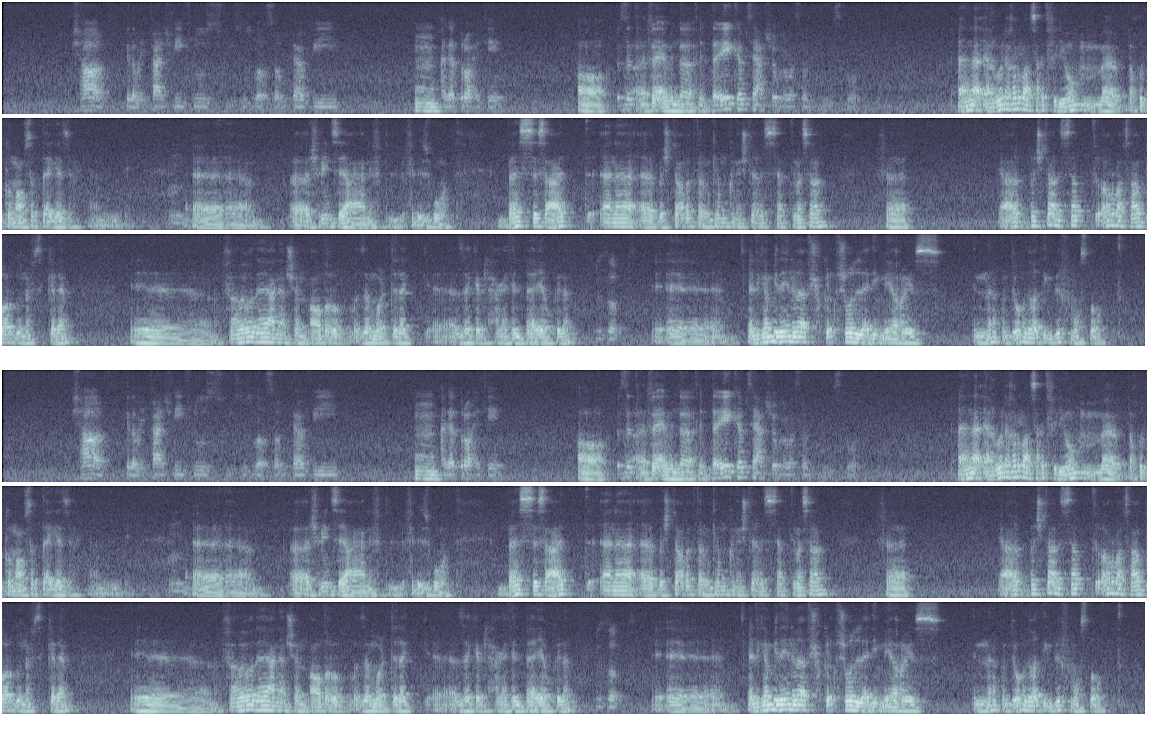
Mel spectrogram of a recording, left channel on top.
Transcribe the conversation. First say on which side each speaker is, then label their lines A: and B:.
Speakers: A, on the right; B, in the centre.
A: مش هعرف كده ما ينفعش في فلوس في فلوس ناقصه وبتاع وفي
B: مم.
A: حاجات راحت يعني
B: اه
A: بس
B: انا
A: انت بت...
B: فاهم
A: انت
B: ان انت
A: انت ايه كام ساعه شغل مثلا في الاسبوع حدد
B: انا
A: لنفسك
B: يعني بقول لك
A: وقت
B: اربع
A: يعني
B: ساعات في اليوم ما باخد جمعة وسبت اجازة يعني
A: امم
B: آه آه، 20 ساعة يعني في ال- في الاسبوع بس ساعات انا آه، بشتغل اكتر من كده ممكن اشتغل السبت مثلا ف يعني بشتغل السبت اربع ساعات برضو نفس الكلام آه، فهو ده يعني عشان اقدر زي ما قلت لك آه، اذاكر الحاجات الباقيه وكده
A: بالظبط
B: آه، اللي كان بيضايقني بقى في شك- في شغل القديم ايه يا ريس ان انا كنت باخد وقت كبير في مواصلات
